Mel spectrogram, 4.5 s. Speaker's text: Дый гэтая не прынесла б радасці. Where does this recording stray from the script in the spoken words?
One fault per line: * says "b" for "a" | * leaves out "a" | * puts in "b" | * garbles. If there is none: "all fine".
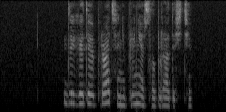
* puts in "праца"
